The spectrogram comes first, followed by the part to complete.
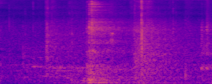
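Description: A few dull thumps, each a short knock, about half a second apart and the later ones louder.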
